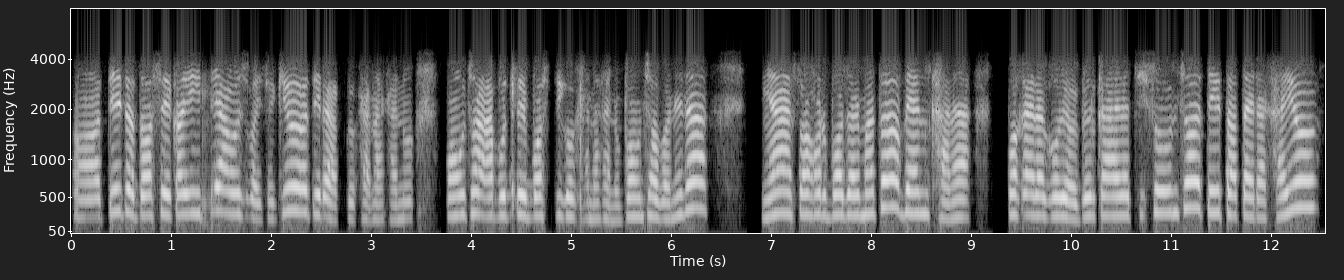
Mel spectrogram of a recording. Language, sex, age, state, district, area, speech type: Nepali, female, 18-30, West Bengal, Kalimpong, rural, conversation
